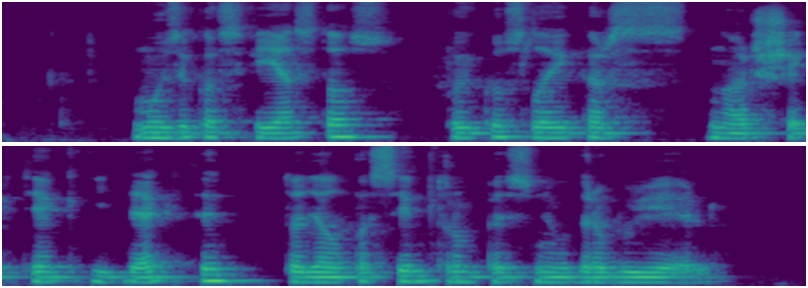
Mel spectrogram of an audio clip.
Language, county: Lithuanian, Vilnius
